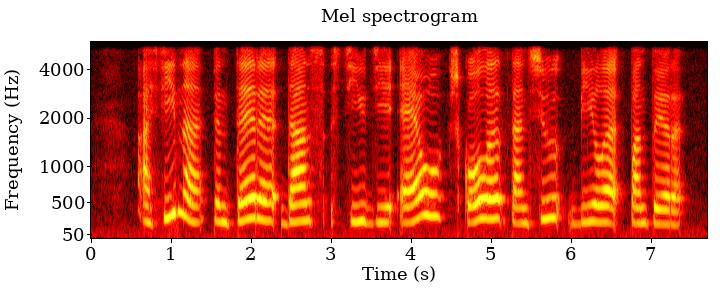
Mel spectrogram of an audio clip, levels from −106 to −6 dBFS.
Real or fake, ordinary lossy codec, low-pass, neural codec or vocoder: real; AAC, 48 kbps; 5.4 kHz; none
